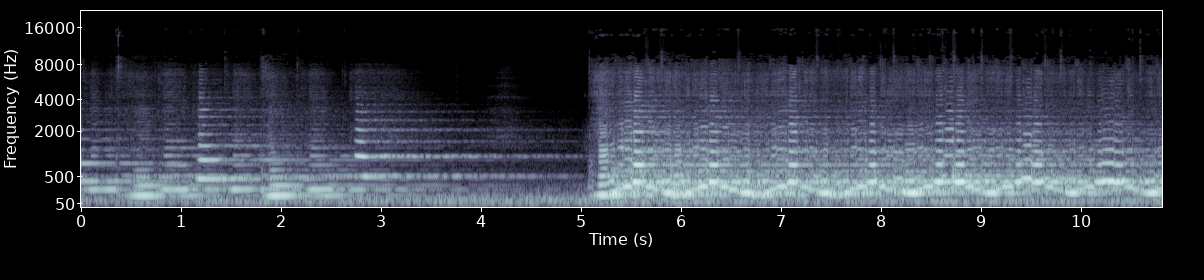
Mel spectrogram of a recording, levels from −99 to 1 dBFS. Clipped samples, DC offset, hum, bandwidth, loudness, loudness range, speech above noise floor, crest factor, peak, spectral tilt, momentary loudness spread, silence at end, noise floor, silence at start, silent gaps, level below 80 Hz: under 0.1%; under 0.1%; none; 8 kHz; -20 LUFS; 9 LU; 22 dB; 16 dB; -4 dBFS; -8.5 dB/octave; 14 LU; 0 s; -40 dBFS; 0 s; none; -44 dBFS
